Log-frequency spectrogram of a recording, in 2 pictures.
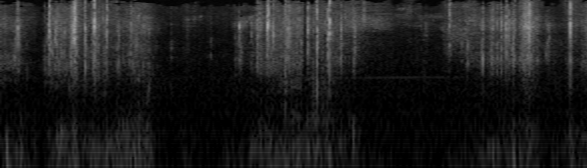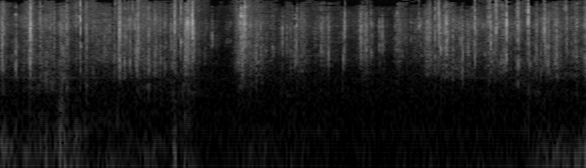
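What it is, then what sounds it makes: Wooden bead handbag. Fingertips and nails rub and scratch the lattice of a hollow, dark brown wooden bead handbag as it is shaken close to the microphone. The result is a dense, continuous stream of bright, crinkly clicks and rattles over soft low thumps, swelling and easing in waves.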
